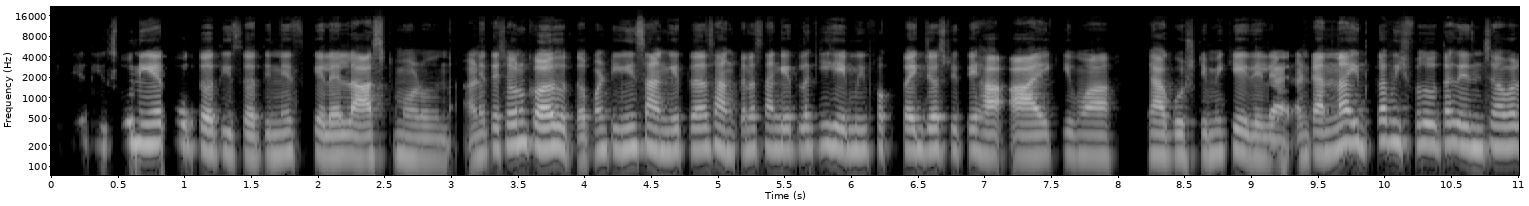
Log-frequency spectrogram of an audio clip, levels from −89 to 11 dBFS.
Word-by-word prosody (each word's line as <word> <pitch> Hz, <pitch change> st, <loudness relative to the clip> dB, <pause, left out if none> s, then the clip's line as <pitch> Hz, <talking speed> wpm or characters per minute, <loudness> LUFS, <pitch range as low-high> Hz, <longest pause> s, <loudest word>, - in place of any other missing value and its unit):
ते -, -, -26 dB
दिसून 205 Hz, +4 st, -4 dB
येत 210 Hz, 0 st, +6 dB
होतं 200 Hz, -5 st, -1 dB
तीचं, 150 Hz, -3 st, -4 dB
तिनेच 150 Hz, +2 st, -5 dB
केलंय 145 Hz, -2 st, +1 dB
लास्ट 135 Hz, -1 st, +4 dB
म्हणून 130 Hz, -3 st, -7 dB
आणि 135 Hz, +5 st, -5 dB
त्याच्यावरून 200 Hz, +5 st, 0 dB
कळत 190 Hz, -2 st, +7 dB
होतं. 175 Hz, -9 st, -3 dB
पण 170 Hz, -, -2 dB
तिने 180 Hz, +1 st, -2 dB
सांगताना 175 Hz, -1 st, 0 dB
सांगितलं 180 Hz, 0 st, -3 dB
की 200 Hz, -, -9 dB
"हे 180 Hz, -, +4 dB
मी 170 Hz, 0 st, -5 dB
फक्त 180 Hz, 0 st, -9 dB
एक 175 Hz, 0 st, +3 dB
जस्ट 175 Hz, 0 st, -1 dB
इथे 175 Hz, 0 st, -4 dB
हा 150 Hz, -, +7 dB, 0.2 s
आय." 140 Hz, 0 st, +6 dB
किंवा 145 Hz, -2 st, -2 dB
"ह्या 145 Hz, +1 st, -2 dB
गोष्टी 150 Hz, 0 st, -7 dB
मी 155 Hz, +1 st, -6 dB
केलेल्या 140 Hz, -7 st, 0 dB
आहेत." -, -, -4 dB
आणि 140 Hz, -, -6 dB
त्यांना 160 Hz, +7 st, +5 dB
इतका 220 Hz, +2 st, -1 dB
विश्वास 220 Hz, -1 st, -4 dB
होता 210 Hz, +1 st, -2 dB
त्यांच्यावर 195 Hz, 0 st, -1 dB
175 Hz, 205 wpm, -24 LUFS, 145-190 Hz, 0.2 s, कळत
